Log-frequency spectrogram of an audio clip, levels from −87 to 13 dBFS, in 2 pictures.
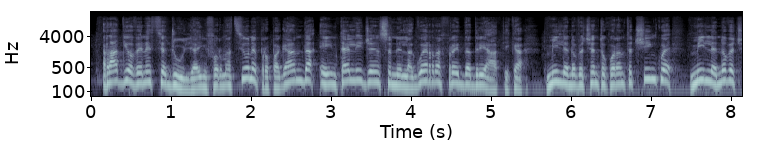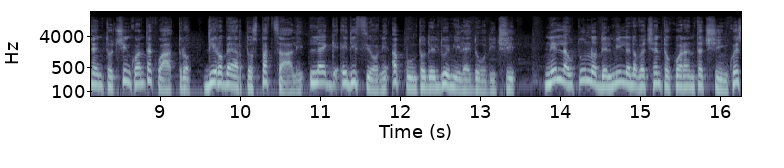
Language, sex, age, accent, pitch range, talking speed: Italian, male, 30-49, native, 130-190 Hz, 85 wpm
